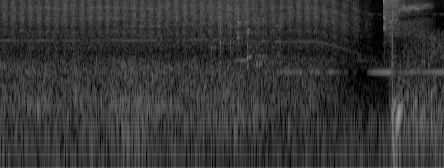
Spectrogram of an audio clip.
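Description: A small submersible's motor hums and rumbles underwater.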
